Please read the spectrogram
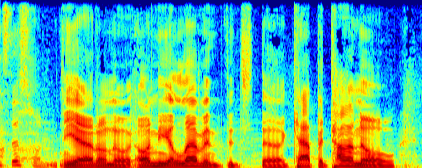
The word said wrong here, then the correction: Capitani: and it's Capitani. That was close.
